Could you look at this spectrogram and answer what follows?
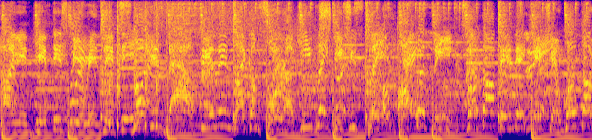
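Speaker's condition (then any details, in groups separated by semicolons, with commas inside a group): No condition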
